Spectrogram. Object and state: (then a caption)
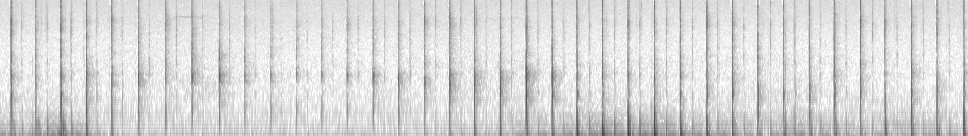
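Pomegranate. A whole, fist-sized red pomegranate with a firm rind is held in both hands and tapped with the fingertips and nails. The result is a quick, fairly steady run of short, dry taps, about four per second, each with a dull low thump and a bright click that stops almost at once. The taps grow louder and busier in the second half.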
